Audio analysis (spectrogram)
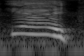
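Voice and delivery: very high tiny yay; baby's cheer. A narrator's reading. Baby Lucia cheering, very high. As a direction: squeak like a toddler.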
